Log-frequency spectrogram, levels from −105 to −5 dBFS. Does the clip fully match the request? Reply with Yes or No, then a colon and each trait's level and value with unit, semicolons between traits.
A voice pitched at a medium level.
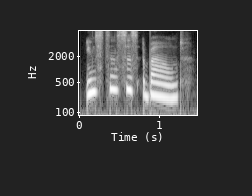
No: very high, 275 Hz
